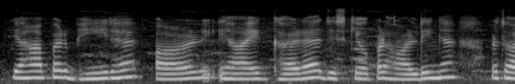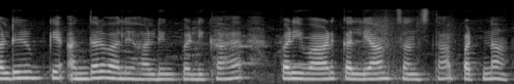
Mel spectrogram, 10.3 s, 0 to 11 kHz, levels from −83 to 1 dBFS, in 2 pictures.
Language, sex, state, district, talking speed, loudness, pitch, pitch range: Hindi, female, Bihar, Araria, 170 wpm, -24 LUFS, 225 Hz, 210-245 Hz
